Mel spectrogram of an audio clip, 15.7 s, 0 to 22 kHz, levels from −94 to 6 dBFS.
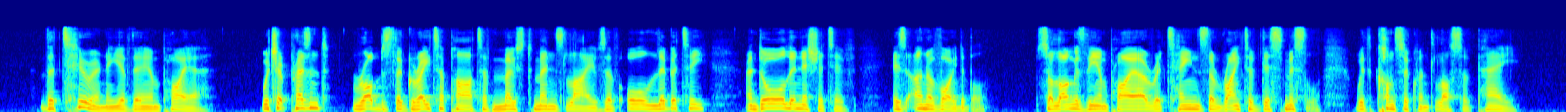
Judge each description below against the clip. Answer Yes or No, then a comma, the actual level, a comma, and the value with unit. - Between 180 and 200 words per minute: No, average, 150 wpm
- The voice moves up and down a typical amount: Yes, average, 4.0 semitones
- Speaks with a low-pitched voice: Yes, low, 125 Hz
